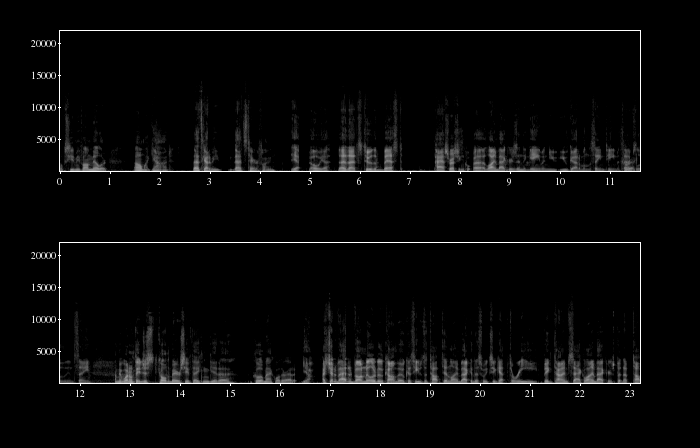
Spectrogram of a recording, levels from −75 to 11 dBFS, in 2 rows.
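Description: At 3.22 s, just after "that's got to be", the receiver briefly lost good data and there is a digital broadcast dropout. The decoder had no valid frames to play, so it muted rather than output garbage, and resumed once clean frames arrived at 3.40 s. The speech drops to silence and picks up again mid-stream. About 128 ms of programme is simply missing, which fits three lost frames, and nothing fills the gap.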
